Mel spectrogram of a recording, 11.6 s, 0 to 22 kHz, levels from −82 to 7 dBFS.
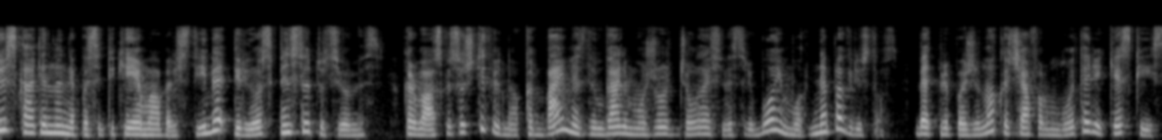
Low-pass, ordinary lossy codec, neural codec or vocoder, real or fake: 9.9 kHz; AAC, 48 kbps; autoencoder, 22.05 kHz, a latent of 192 numbers a frame, VITS, trained on one speaker; fake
